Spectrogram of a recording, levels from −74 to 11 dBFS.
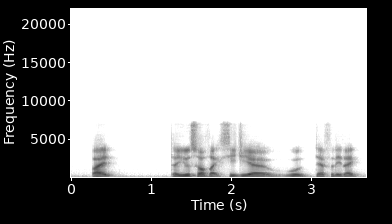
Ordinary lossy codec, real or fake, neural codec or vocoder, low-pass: none; fake; codec, 16 kHz, about 1 kbps, DyCAST, with the encoder's durations; 7.2 kHz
